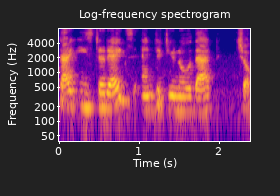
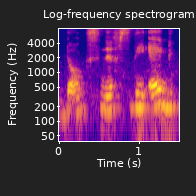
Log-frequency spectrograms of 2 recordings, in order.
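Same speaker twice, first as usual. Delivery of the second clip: usual speaking voice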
